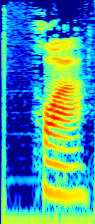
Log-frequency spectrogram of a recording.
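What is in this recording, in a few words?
"hua1", Teochew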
